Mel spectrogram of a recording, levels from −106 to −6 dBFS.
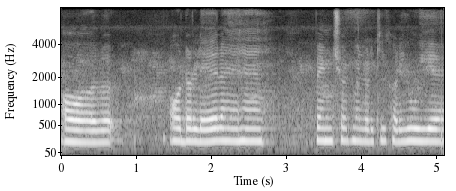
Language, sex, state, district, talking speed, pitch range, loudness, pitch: Hindi, female, Delhi, New Delhi, 140 wpm, 210-220 Hz, -16 LUFS, 215 Hz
